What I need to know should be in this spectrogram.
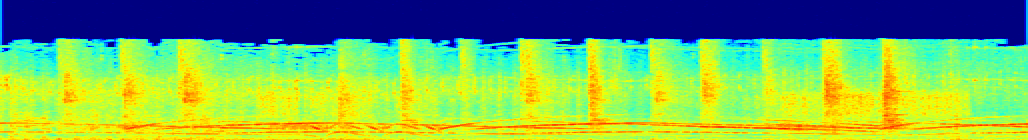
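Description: Police sirens wail and warble close by.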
